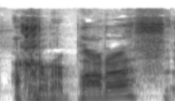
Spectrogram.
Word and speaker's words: Reparaz: Reparaz is fine. Yeah. – It's fantastic. – Technically, it's Reparaz, but even I have trouble saying that.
